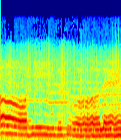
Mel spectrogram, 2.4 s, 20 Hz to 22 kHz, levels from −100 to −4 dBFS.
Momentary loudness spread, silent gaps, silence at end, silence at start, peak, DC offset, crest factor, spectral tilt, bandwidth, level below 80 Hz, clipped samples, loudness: 6 LU; none; 0 s; 0 s; -2 dBFS; under 0.1%; 12 dB; -7.5 dB/octave; 9.2 kHz; -42 dBFS; under 0.1%; -15 LUFS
